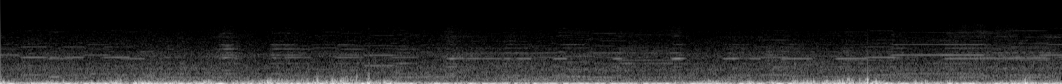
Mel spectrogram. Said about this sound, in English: Hopefully you guys can hear this. There's somebody on the top floor playing an accordion.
